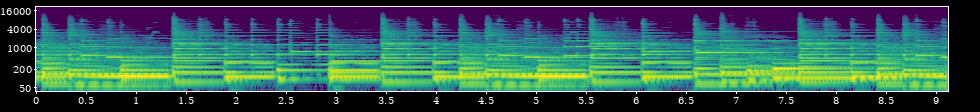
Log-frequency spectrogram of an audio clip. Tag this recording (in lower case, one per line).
guitar
music
plucked string instrument
acoustic guitar
musical instrument
strum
